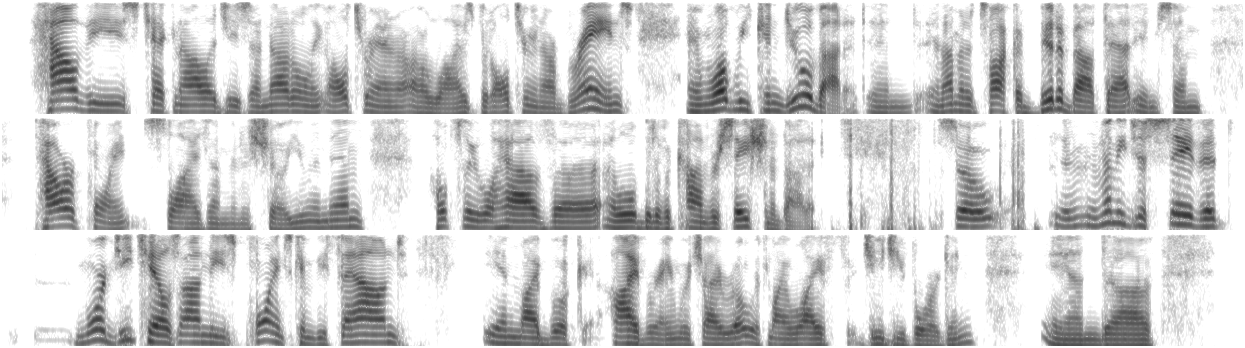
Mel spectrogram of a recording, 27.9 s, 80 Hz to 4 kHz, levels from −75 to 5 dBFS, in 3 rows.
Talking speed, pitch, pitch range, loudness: 175 wpm, 130 Hz, 115-155 Hz, -21 LUFS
